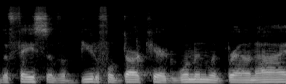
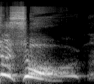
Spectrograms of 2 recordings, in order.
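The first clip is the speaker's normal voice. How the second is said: shrill, loud, high-pitched commanding tone; 15 dB louder than usual. Narrator voices Rilgar, servant of Arcanith Maul, turning to a player: commanding voice. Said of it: "and in a commanding voice says".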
